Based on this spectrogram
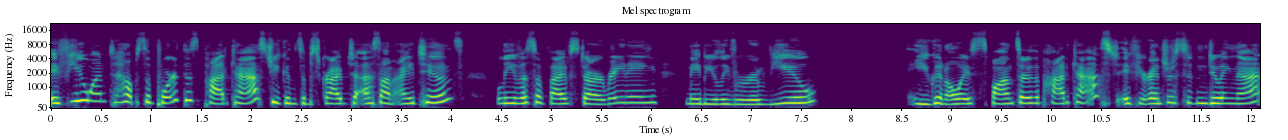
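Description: High-pitched and at a moderate pace, a woman talks with ordinary pitch variation in a dry, close sound with no echo. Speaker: podcast host. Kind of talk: casual interview chat. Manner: casual, humorous.

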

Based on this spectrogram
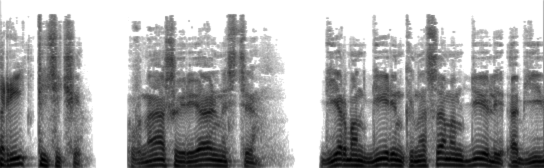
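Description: Over a quiet background comes plain reading aloud, its pitch varying in an ordinary way.

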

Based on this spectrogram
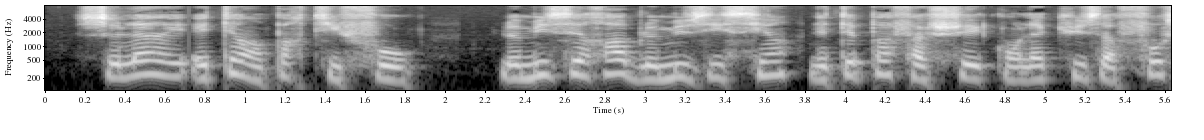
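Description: Quiet background behind someone reading aloud in a natural voice

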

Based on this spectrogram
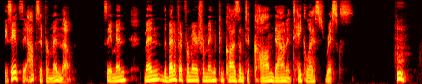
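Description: The speaker talks at a fairly quick pace with lively intonation and an animated tone, pausing long and often. The voice is somewhat breathy, with a dry, close sound and no echo. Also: man, medium pitch for a man. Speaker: podcast host. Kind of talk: casual banter on comedy podcast. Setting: live online show. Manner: joking, animated.

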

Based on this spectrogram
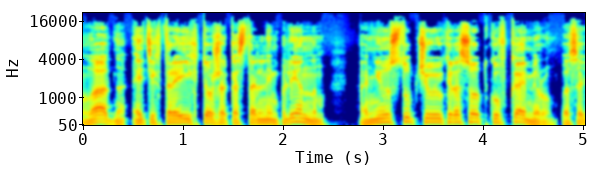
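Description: Over a quiet background comes plain reading aloud, its pitch varying in an ordinary way.

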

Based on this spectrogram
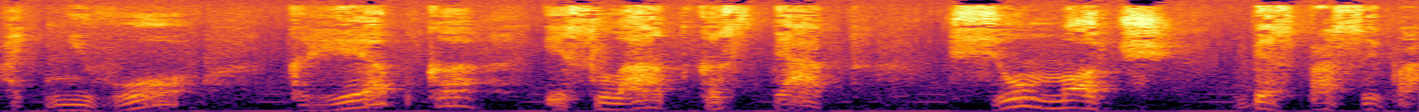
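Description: Someone puts on a character voice at a very slow pace, with vocal fry and lively intonation. The tone is bright and sharp, with faint background noise behind it.

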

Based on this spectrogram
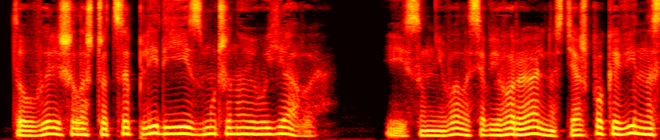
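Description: Against a quiet background, the speaker gives a plain reading aloud.

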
